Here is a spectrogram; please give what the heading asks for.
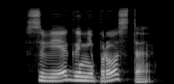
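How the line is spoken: Grumbling. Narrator (Russian): с ворчанием

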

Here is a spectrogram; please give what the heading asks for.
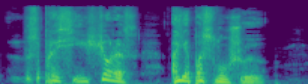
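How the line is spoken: Quiet command. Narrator (Russian): тихо приказал он Авдотье

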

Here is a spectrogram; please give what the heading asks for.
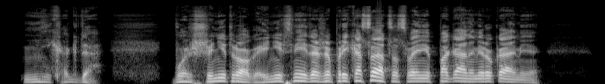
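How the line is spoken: Hissed. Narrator (Russian): прошипела Романовская

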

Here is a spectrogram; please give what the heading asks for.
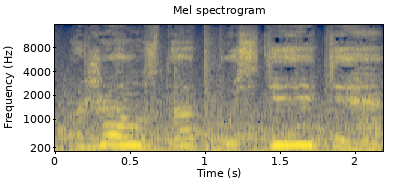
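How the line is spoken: Exhausted hiss. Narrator (Russian): Прошипел Андрей из последних сил

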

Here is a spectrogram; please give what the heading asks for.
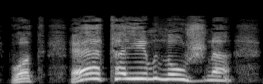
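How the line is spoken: Yelling back. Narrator (Russian): завопила в ответ

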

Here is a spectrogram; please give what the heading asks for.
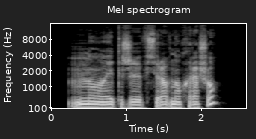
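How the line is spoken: Uncertain remark. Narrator (Russian): неуверенно заметил

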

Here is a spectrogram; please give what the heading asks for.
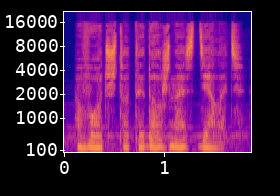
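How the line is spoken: Whisper. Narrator (Russian): шепнула темнота

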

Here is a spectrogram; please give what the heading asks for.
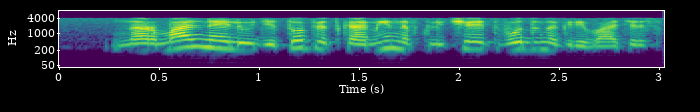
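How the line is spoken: Calm reply. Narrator (Russian): спокойно ответил Павел

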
